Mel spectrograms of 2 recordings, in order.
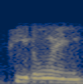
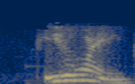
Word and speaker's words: Peta Wane: On all social media websites, my name is Peter Wayne, P-E-T-A-W-A-N-E. Let me spell that to you again. Peter Wayne, P-E-T-A-W-A-N-E.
